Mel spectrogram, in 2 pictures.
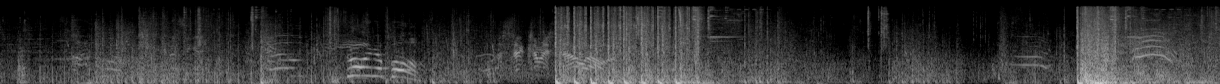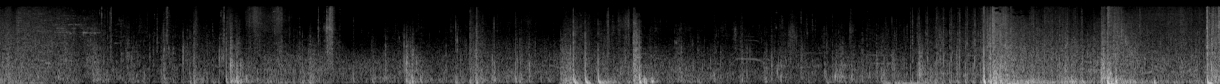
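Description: Gunfire and explosions crack and boom.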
